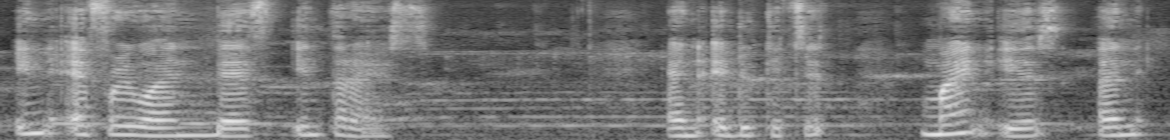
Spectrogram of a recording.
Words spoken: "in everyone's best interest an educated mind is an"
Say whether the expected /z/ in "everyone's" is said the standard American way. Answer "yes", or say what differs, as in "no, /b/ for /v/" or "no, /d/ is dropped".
no, /z/ is dropped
